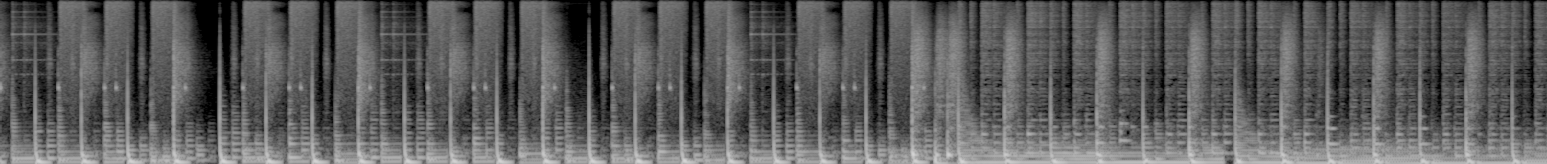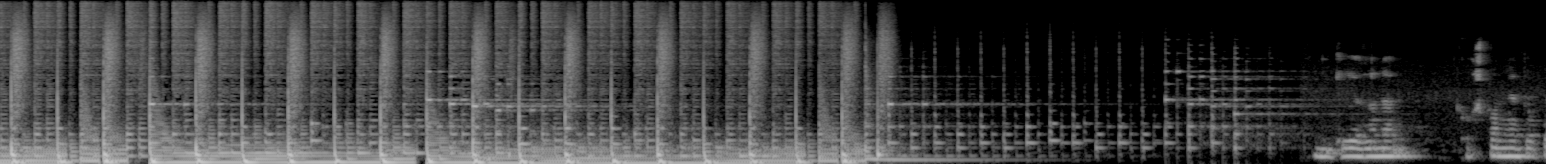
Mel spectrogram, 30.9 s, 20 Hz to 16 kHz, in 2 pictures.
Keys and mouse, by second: 1.7-3.3 middle drag, 8.8-11.8 middle drag, 11.9 middle click, 14.3-16.4 middle drag, 18.6-19.4 drag, 22.4 p, 25.8-28.0 drag, 28.4-30.9 middle drag.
